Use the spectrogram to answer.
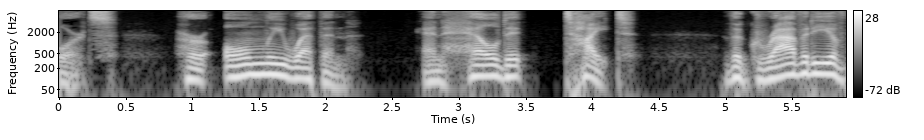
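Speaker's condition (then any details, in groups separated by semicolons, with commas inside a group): No condition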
